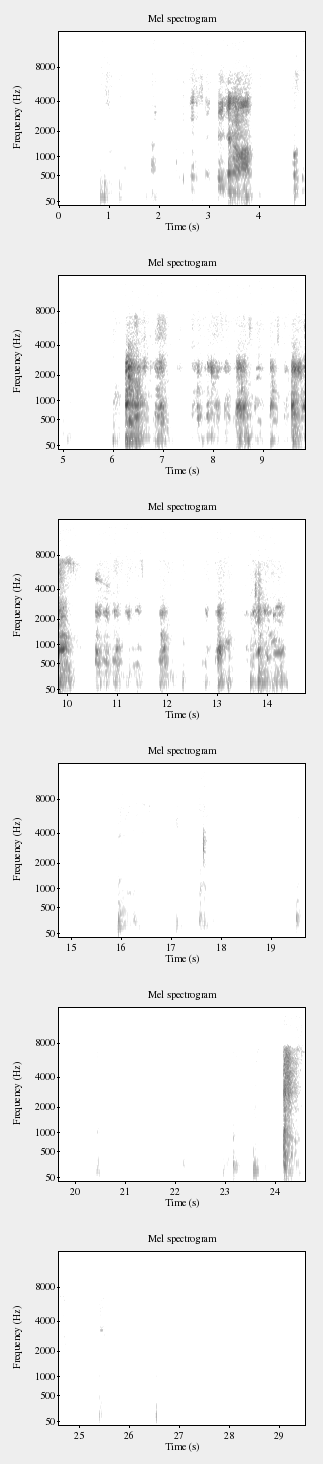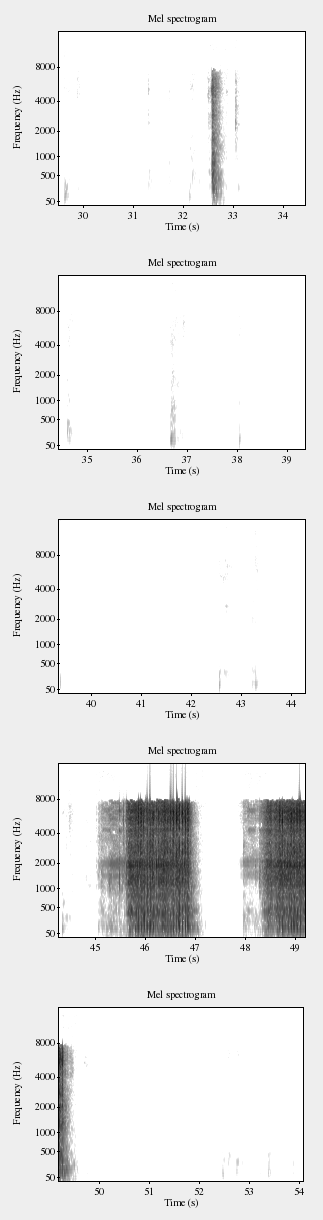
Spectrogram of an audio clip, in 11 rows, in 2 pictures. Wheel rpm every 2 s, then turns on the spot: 0, 0, 0, 0, 0, 0, 0, 0, 0, 0, 0, 0, 0, 0, 0, 0, 0, 0, 0, 0, 0, 0, 0, 10, 10, 0, 0.
46-50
